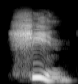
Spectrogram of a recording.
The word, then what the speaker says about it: شين: The name is Shīn and the sound is , .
